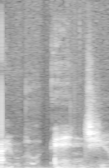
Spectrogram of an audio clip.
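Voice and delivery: slow, soft, menacing whisper.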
